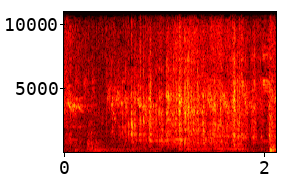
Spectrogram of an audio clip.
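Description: Goats bleating with small birds chirping, a drawn-out low call in the second half.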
